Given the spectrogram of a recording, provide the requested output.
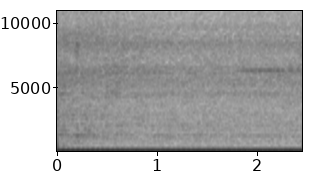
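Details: BMW E34 with M50 engine after fuel pump replacement for a no-start caused by low fuel pressure, spark plugs recently changed: steady, even low idle pulse with no misses, knocks or ticks; settles smoothly and sounds healthy.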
